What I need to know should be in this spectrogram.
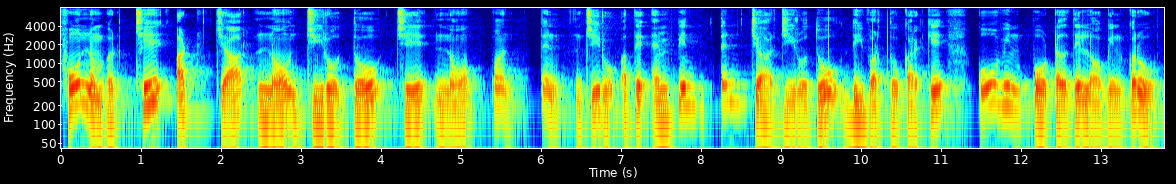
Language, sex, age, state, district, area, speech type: Punjabi, male, 18-30, Punjab, Sangrur, urban, read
